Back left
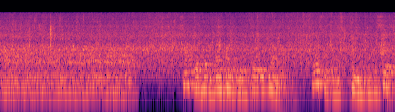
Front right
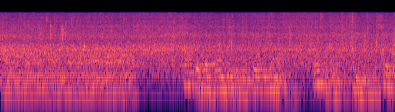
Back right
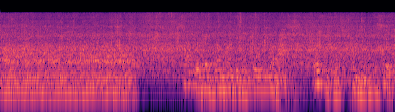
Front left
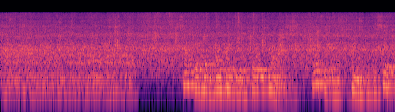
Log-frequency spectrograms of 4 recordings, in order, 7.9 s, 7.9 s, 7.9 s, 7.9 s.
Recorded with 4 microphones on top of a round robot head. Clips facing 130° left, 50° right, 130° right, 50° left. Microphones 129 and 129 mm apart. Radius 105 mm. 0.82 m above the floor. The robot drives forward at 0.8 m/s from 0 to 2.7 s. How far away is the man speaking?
About 9.5 m.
